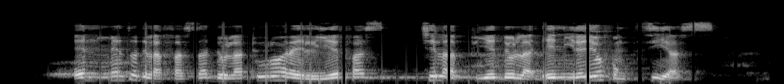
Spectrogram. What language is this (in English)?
Esperanto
